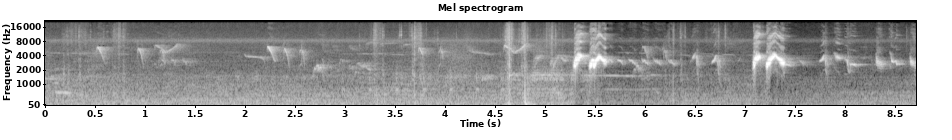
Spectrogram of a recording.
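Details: Red-whiskered bulbul morning song, recorded as a voice-training lure for other bulbuls: scattered high chirps, then two loud, quick warbled phrases of sharp rising and falling whistled notes, a faint steady tone in the background.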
